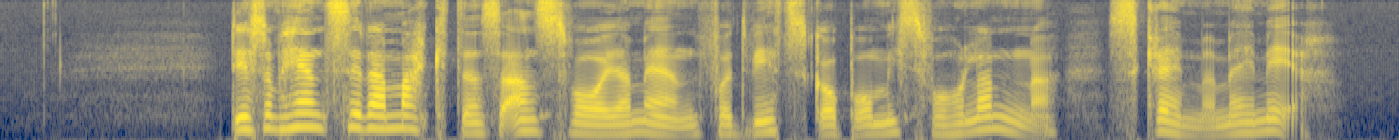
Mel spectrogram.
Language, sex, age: Swedish, female, 64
